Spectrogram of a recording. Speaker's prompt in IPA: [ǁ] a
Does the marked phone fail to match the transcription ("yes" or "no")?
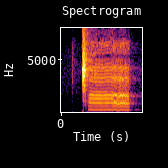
no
